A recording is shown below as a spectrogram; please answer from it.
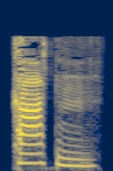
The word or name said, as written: cottonless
